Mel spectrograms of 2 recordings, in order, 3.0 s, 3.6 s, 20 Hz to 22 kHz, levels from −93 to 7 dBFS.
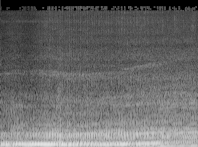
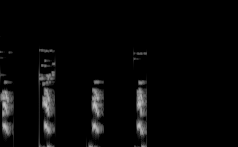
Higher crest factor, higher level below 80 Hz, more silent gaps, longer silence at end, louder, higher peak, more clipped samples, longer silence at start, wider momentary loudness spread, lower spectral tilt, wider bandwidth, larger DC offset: second, 12 dB vs 22 dB; first, -24 dBFS vs -62 dBFS; neither; second, 0 s vs 1.4 s; first, -13 LUFS vs -28 LUFS; first, 0 dBFS vs -10 dBFS; neither; about the same, 0 s vs 0 s; second, 5 LU vs 9 LU; first, -8 dB/octave vs -3.5 dB/octave; first, 18 kHz vs 5.8 kHz; neither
